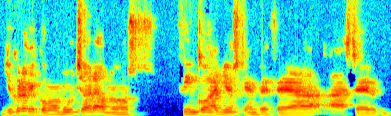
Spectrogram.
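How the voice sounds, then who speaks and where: A man talks at a fairly slow pace. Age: 20s. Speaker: copywriter and stand-up comedian. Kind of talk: round-table discussion. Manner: halting, many repetitions.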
